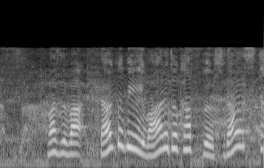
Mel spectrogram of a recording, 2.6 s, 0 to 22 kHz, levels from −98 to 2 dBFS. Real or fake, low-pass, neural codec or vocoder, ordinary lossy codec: fake; none; codec, 16 kHz, 16 kbps, FunCodec, trained on LibriTTS, 50 frames a second; none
